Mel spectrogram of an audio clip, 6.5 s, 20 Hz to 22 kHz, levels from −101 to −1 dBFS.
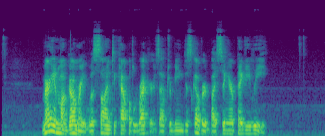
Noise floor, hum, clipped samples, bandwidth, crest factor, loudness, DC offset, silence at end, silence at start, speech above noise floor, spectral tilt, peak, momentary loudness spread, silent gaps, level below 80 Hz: -55 dBFS; none; under 0.1%; 8 kHz; 18 dB; -19 LUFS; under 0.1%; 1.2 s; 0.85 s; 37 dB; -6.5 dB/octave; -2 dBFS; 10 LU; none; -50 dBFS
